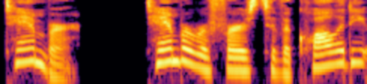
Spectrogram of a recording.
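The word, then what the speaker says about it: timbre: That's spelled tbr and it's pronounced tambber.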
